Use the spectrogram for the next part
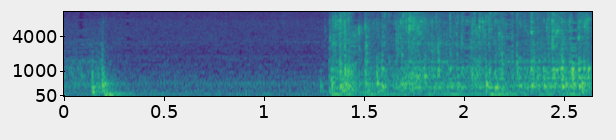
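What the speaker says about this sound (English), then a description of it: "while we pour it in here" Liquid is poured into bottles with a hand held over the opening: a short splash, a pause, then a steady, close gurgling stream that runs on and grows slightly louder. No one speaks.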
